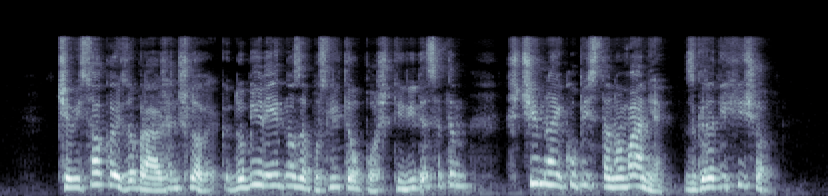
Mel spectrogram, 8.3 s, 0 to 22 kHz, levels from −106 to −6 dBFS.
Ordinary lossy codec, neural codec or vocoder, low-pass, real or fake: none; vocoder, 22.05 kHz, 80 mel bands, Vocos; 9.9 kHz; fake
